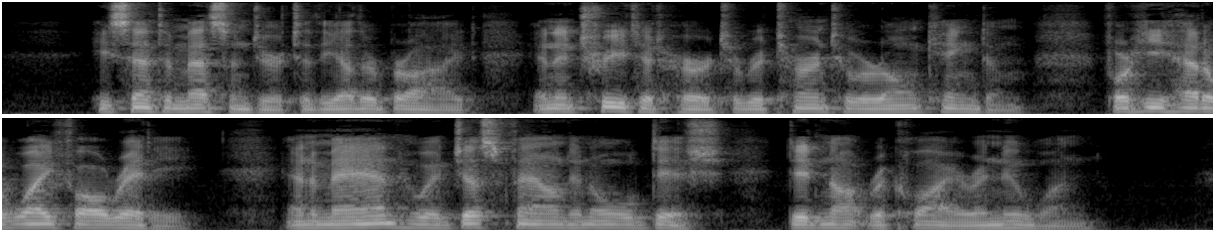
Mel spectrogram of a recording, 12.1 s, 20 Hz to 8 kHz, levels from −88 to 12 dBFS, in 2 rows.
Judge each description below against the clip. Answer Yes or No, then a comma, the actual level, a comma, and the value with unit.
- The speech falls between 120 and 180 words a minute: No, average, 195 wpm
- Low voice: Yes, very low, 90 Hz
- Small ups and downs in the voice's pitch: Yes, narrow, 2.3 semitones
